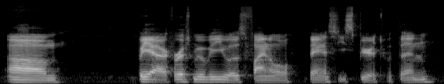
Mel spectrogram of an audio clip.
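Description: A man's voice: fairly low pitch, level tone, normal speed, pushed and bright, clear, resonant tone. A man hosting a casual podcast film review, speaking in a hesitant, unscripted, rambling way. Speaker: podcast host.

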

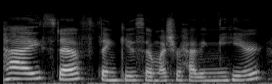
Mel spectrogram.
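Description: A woman's voice: mid-range voice, normal speed. A nineteen-year-old woman from Indonesia with an Indonesian accent, chatting casually as a student guest on a podcast. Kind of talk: casual chat.

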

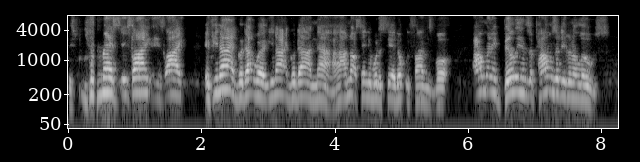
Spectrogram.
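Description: A man, chatting as a podcast guest in a rambling, animated way. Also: high voice, a little fast. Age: 30s. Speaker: guest, boxing coach. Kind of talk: casual podcast chat.

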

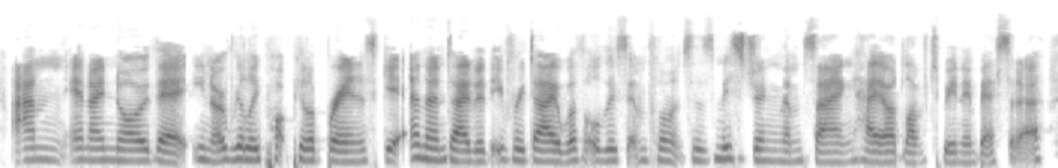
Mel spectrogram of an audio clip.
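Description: A woman's voice: medium pitch, fairly bright tone, no room sound. A woman answering interview questions casually as a social media expert, in a conversational, advising way.

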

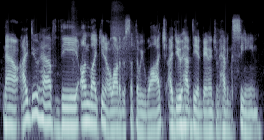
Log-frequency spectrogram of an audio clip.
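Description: A man talks casually as a podcast co-host, in a middling pitch. He rambles along in a jokey way, and the audio is a little dull and lo-fi. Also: steady tone, brisk. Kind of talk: casual chat.

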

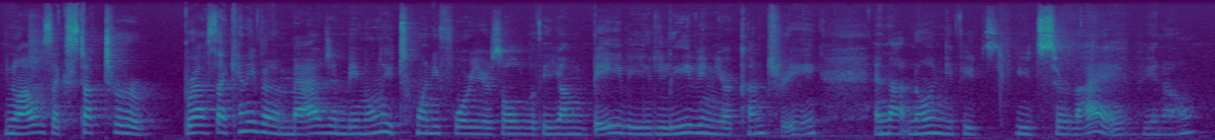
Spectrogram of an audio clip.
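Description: A woman's voice: medium pitch, fairly even intonation, a little fast, warm tone, reverberant. A woman artist in an interview, talking casually with many fillers and easy laughs. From United States, Los Angeles. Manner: chatty, lots of fillers, laughs easily. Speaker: artist guest. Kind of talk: conversational interview.

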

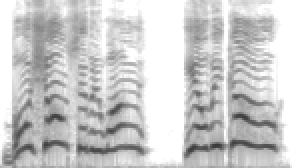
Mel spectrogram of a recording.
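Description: Gracious French female cat, storybook animal leader, played by a man in falsetto. High, measured, very dry recording. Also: a bit bright, dry recording, full character voice. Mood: excited.

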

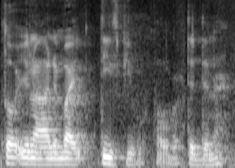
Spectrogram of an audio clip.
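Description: A man's voice: fairly low pitch, level tone, rapid-fire, gravelly, darkish tone. A man from the United States answering interview questions casually, repeating phrases for emphasis. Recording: echoey room.

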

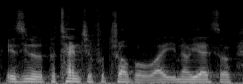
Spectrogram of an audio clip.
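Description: Middle-aged male guest, halting storyteller, mid-range voice. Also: mid-range voice, little pitch movement, warm tone. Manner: halting, with many restarts and "basically". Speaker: interview guest. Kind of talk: personal story in casual conversation.

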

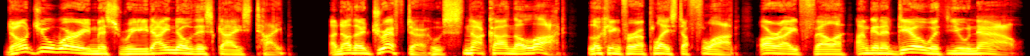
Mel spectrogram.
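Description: A man's voice: on the high side, very animated, moderate pace, few pauses, a bit bright, no room sound, studio quality, pitched above the performer's own voice. Man doing a thundering, bossy old Hollywood crewman. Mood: angry, bullying. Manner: brusque, old-time slangy. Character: large, gruff, bossy 1940s assistant director.

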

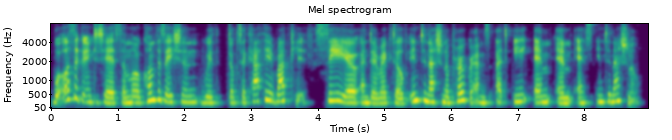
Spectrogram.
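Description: A woman from Malawi with a Malawian accent, co-hosting a podcast with a clear, measured, scripted delivery. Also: a little high, a bit bright. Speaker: podcast co-host. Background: faint music.

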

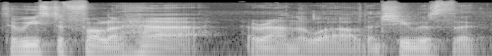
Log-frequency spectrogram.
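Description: A man's voice: sits low, fast, gravelly. A middle-aged British man talking reflectively as an interview guest, hesitant and thoughtful, often circling back to rephrase. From Britain, partly raised abroad in Kuwait. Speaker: interview guest, audio drama creator.

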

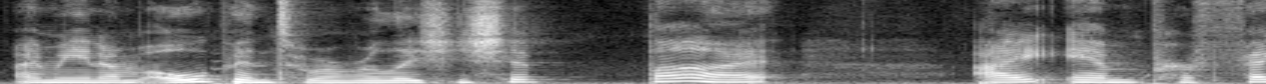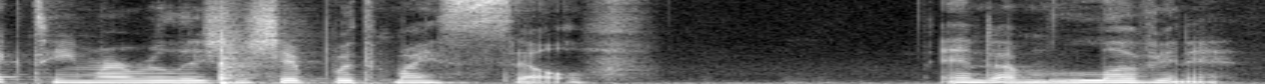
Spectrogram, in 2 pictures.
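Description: A woman in her late thirties from Brazil, calmly telling her life story in a reflective monologue. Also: mid-range voice, a little slow, gravelly, a little hiss or hum. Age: 30s.

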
